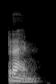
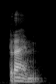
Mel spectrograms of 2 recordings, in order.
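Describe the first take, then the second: The two takes are said the same way.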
